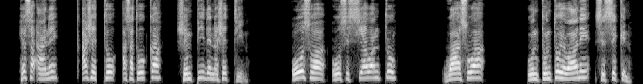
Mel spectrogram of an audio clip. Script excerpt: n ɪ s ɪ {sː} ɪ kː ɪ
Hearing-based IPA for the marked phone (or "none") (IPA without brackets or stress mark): sː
